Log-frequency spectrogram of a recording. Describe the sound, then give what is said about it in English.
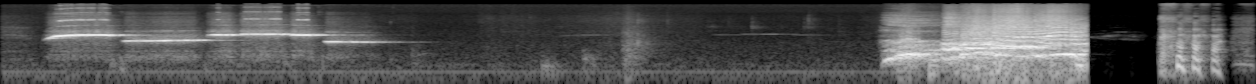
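A person whistles a short run of clear notes, some sliding up or down, in response to something, followed after a pause by a loud breathy, hissing burst and a brief final gust. “yeah, it's whistling.”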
